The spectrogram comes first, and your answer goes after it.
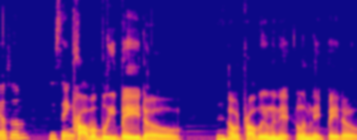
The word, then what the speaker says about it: Beidou: Beidou.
